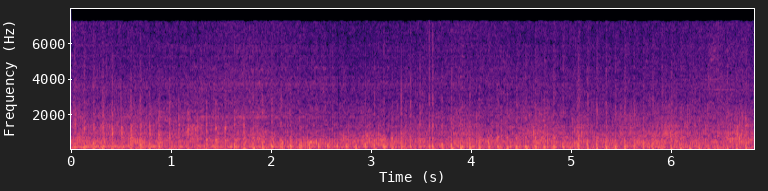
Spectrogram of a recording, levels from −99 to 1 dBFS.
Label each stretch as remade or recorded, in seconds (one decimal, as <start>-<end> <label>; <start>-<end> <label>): 0.0-0.9 recorded; 0.9-3.2 remade; 3.2-3.6 recorded; 3.6-5.0 remade; 5.0-6.8 recorded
